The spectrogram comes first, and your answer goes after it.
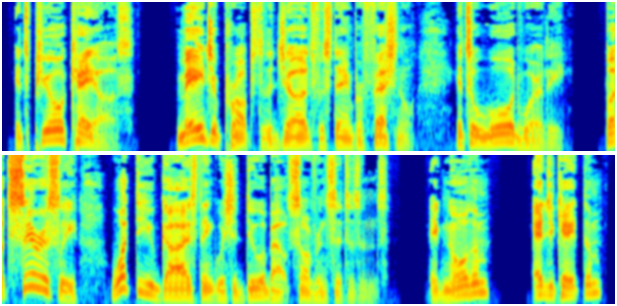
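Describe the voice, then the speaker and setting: A man's voice: fairly low pitch, no echo, clean studio sound. A man hosting a scripted reaction video, giving hyped-up, mocking commentary with emphatic delivery. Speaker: host of a reaction channel.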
